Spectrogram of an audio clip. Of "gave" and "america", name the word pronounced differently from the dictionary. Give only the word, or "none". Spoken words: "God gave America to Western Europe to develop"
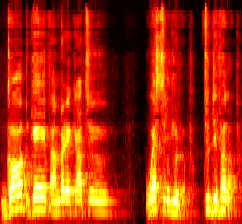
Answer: none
